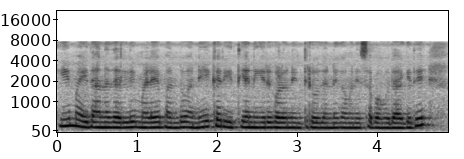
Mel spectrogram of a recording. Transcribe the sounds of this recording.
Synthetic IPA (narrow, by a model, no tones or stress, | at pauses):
iːmɐjd̪aːnɐd̪ɐlːimɐɭebɐnd̪uɐnɛːkɐɾiːt̪ijɐniːɾuɡɐɭunint̪iɾuʋud̪ɐnːuɡɐmɐnisɐbɐɦud̪aːɡid̪e̞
